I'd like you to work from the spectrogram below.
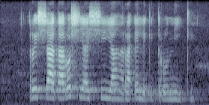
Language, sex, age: Tsonga, female, 20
